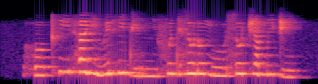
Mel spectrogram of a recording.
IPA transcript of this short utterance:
h oː˨ kʰ iː˦ h a˦ j ĩ˨ β ɪ˦ h i˦˨ d i˨ r ŋ i˨ f ʊ˦˨ d ɪ˦ z o˦ ɾ o˦˨ m β uː˨ s o˦ t͡ʃ a˦ m i˦ d͡ʒ ĩ˨

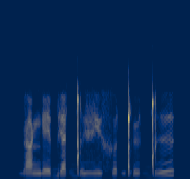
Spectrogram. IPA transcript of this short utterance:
ɡ a ŋ e bʲ a ɡ͡ǃ ɨ vʲ ʉ x ɵ ǃʼ ʉ ɡ͡ǃ ɨ

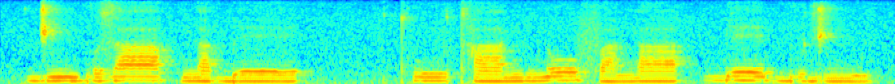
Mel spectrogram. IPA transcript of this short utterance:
d͡ʒ ĩ˨ ɡ͡b ʊ˨ z a˦ | n a˨ ɡ͡b eː˨ | tʰ uː˨ tʰ aː˨ ŋ i˨ n oː˦ f a˨ ŋ a˦ | ɡ͡b eː˦˨ ɡ͡b u˨ d͡ʒ ĩ˨

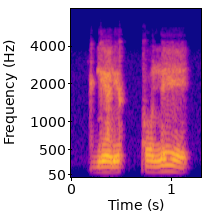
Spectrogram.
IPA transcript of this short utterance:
ɡʲ ã ɾʲ ɐ kː o n e

